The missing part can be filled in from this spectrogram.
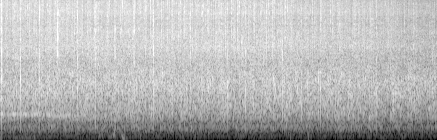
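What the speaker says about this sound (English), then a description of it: "You need to give a round of applause to those guys." A conference audience at a corporate leadership event applauding, dense steady clapping from a large room filling the whole stretch.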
